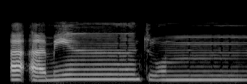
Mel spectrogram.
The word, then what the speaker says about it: أأمنتم: Again, you've got 2 hamzas here, but and again, they both have to be nice and sharp. Stop. Say e. Stop your sound. Start your voice again.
